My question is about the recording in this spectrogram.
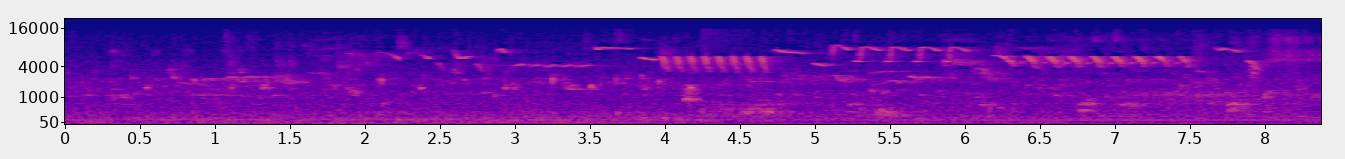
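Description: Songbirds chirping, with high calls and fast trills of evenly repeated notes that grow busier after about four seconds.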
